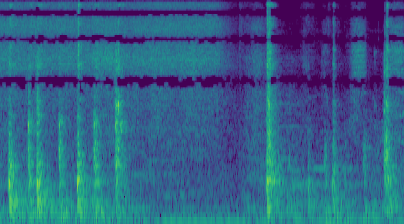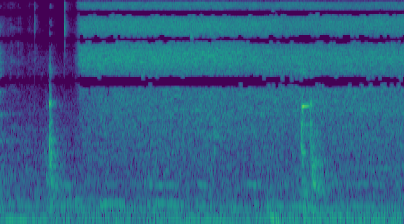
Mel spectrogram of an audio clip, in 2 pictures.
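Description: Irregular sharp metallic clinks and knocks of bolts, nuts and tools being handled at a truck's steer-axle leaf spring, several in quick succession at first and a few more before the middle, over a steady background hiss.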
